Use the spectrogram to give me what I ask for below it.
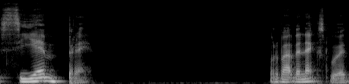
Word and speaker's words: siempre: Siempre, siempre. So not siempre or siempre, but siempre.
